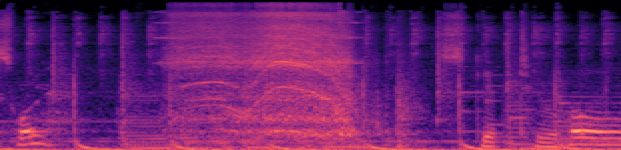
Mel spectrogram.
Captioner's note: drill whirs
